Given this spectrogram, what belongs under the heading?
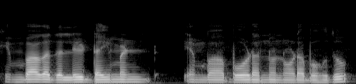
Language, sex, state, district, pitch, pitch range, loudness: Kannada, male, Karnataka, Bangalore, 110 Hz, 105-115 Hz, -18 LUFS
